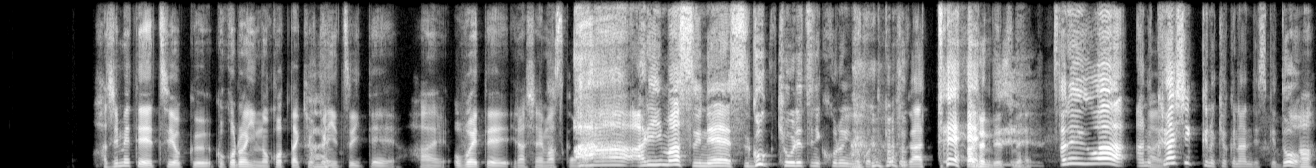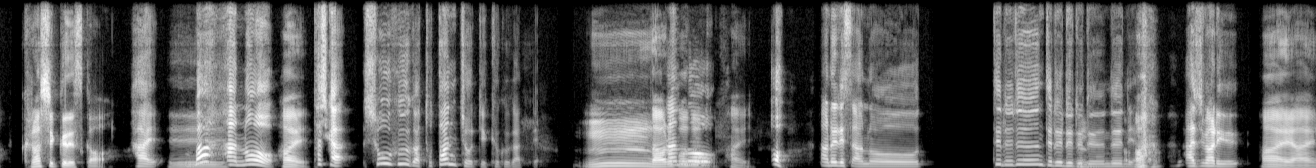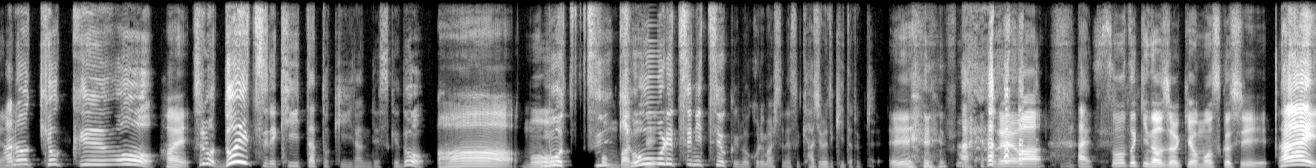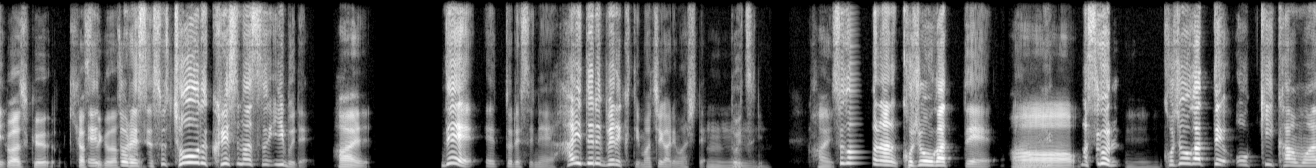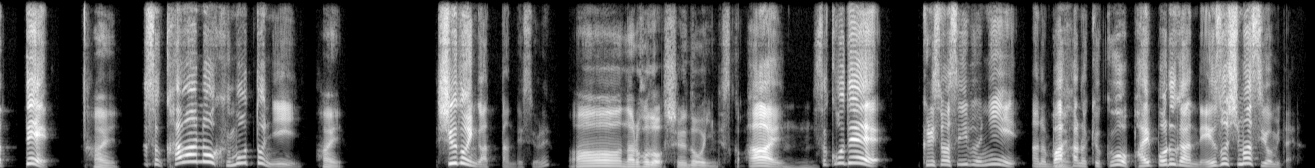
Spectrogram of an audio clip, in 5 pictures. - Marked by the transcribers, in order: anticipating: "ああ！ありますね、すごく強烈に心に残った曲があって"; other noise; laugh; singing: "トゥルルーン、トゥルルルルーンルーン"; chuckle; stressed: "ドイツ"; laughing while speaking: "ええ"; laughing while speaking: "は、はい"; anticipating: "はい！"
- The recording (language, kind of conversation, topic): Japanese, podcast, 初めて強く心に残った曲を覚えていますか？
